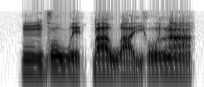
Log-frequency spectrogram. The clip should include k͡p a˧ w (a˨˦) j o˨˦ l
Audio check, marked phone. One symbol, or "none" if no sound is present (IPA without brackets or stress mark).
a˨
